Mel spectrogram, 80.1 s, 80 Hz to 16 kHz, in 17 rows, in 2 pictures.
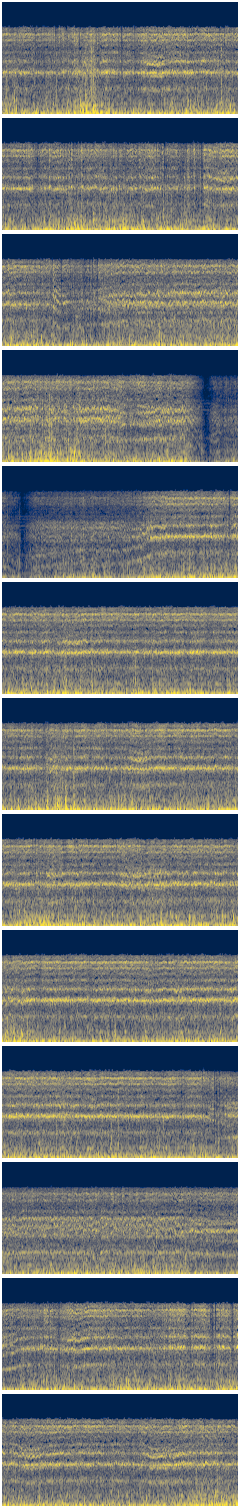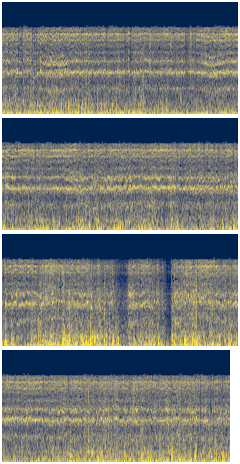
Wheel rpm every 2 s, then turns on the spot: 230, 230, 230, 230, 230, 200, 190, 190, 190, 70, 110, 210, 230, 230, 230, 230, 230, 230, 220, 240, 230, 230, 230, 200, 160, 170, 200, 230, 230, 230, 230, 230, 230, 230, 230, 220, 180, 190, 230, 230.
none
